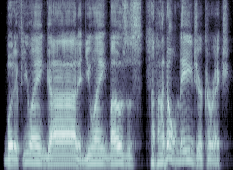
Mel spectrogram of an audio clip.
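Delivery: playful defiance; defiant. Real, not acted. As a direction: throw it at the critics. Defiant jab at critics.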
